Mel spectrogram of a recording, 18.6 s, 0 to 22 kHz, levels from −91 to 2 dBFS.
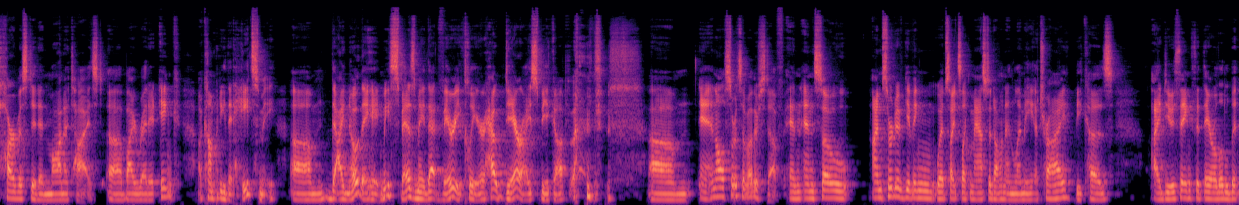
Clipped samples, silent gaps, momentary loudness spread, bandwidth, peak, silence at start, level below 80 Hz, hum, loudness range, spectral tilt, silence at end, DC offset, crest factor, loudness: under 0.1%; none; 7 LU; 19 kHz; -4 dBFS; 0 s; -66 dBFS; none; 4 LU; -3.5 dB/octave; 0 s; under 0.1%; 20 dB; -23 LUFS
